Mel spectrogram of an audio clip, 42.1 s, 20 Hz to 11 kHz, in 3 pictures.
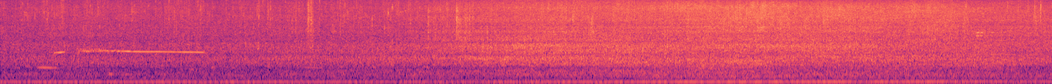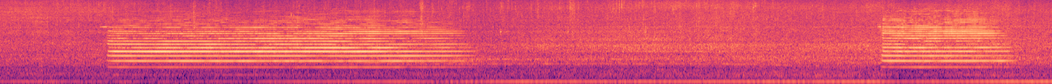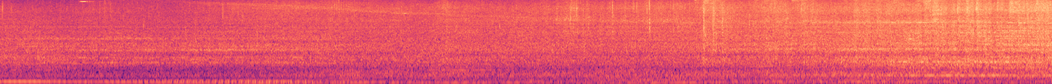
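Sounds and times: locomotive horn blast: 0:00.4 - 0:03.0, 0:15.4 - 0:20.6, 0:25.7 - 0:27.7, 0:39.7 - 0:42.0.

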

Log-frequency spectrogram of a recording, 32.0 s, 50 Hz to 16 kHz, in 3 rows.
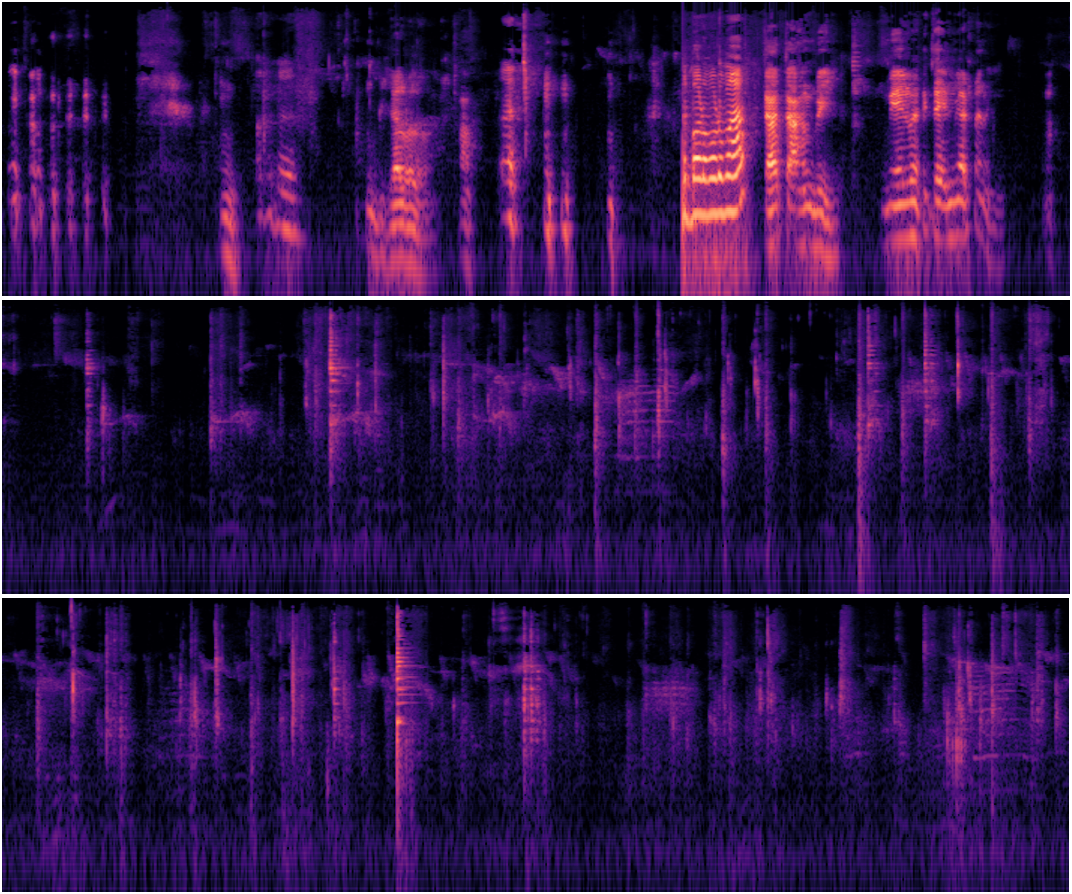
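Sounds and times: clinks and scrapes on steel plates: 0:13.9 - 0:14.5, 0:19.2 - 0:20.2, 0:25.2 - 0:25.6.

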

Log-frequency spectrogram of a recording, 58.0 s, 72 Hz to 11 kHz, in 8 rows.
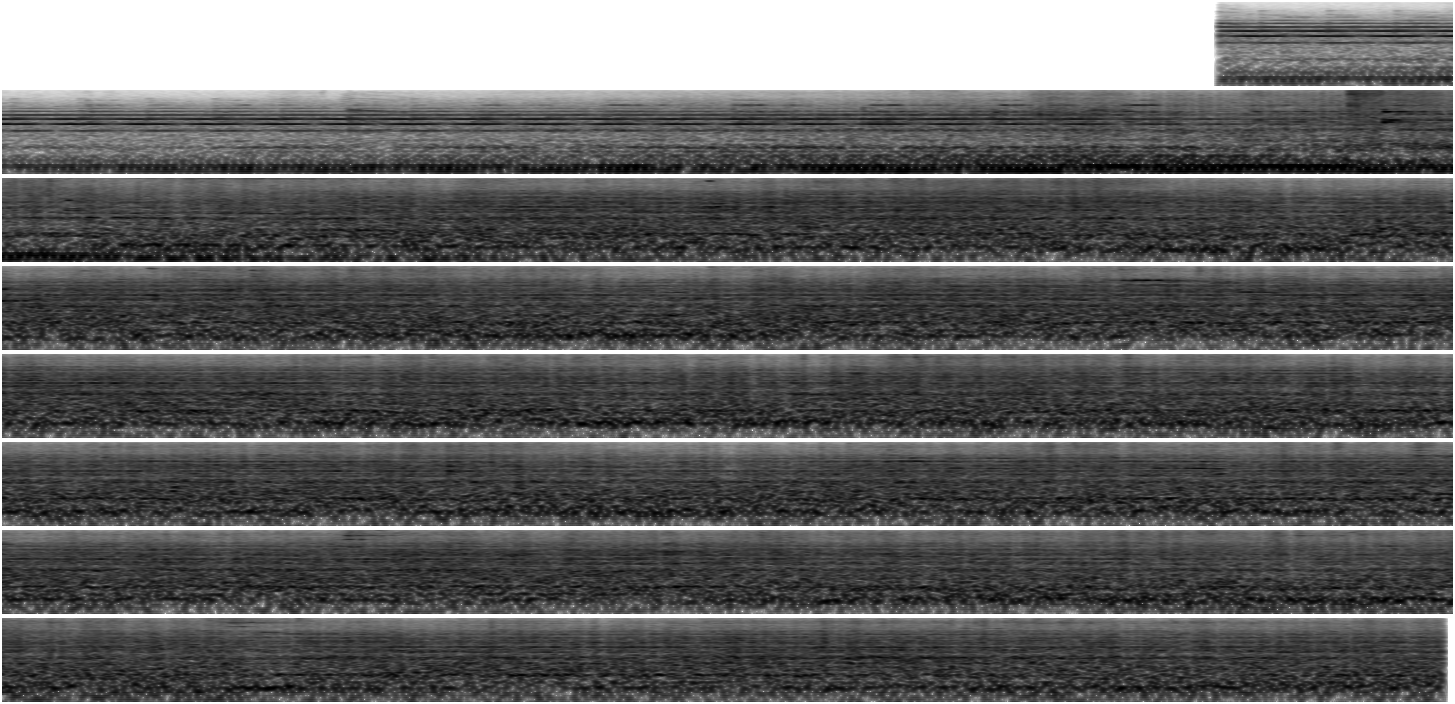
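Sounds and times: crossing bell ringing: 0:06.1 - 0:58.0
diesel locomotive engine droning: 0:06.1 - 0:58.0
train wheels clattering on rails: 0:11.6 - 0:58.0.

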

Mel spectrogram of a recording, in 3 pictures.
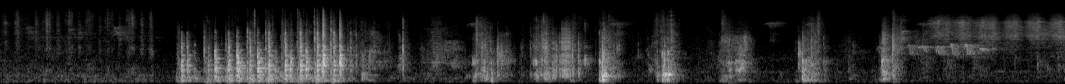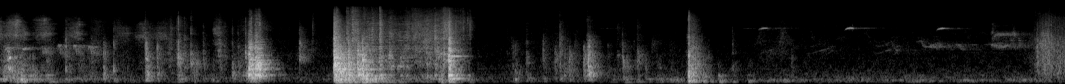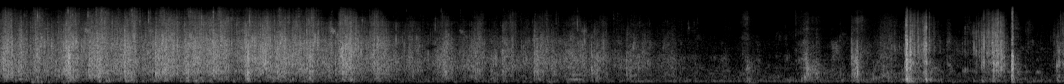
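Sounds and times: knocks and rustles: 0:01.1 - 0:03.8, 0:21.0 - 0:31.9
bird chirps: 0:09.0 - 0:12.4
water spraying from a hose: 0:21.0 - 0:28.2.

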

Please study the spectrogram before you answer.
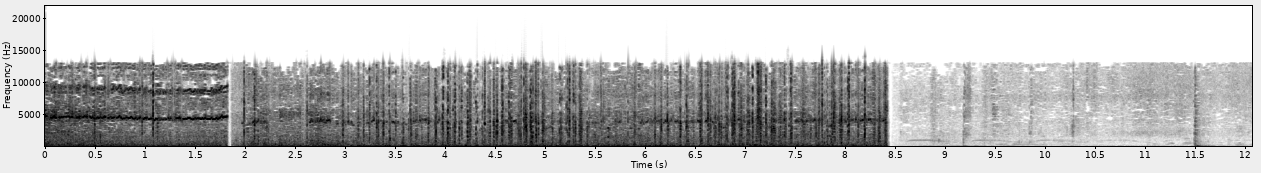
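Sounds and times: wind buffeting microphone: 0:00.0 - 0:08.5
road noise: 0:00.0 - 0:12.0.

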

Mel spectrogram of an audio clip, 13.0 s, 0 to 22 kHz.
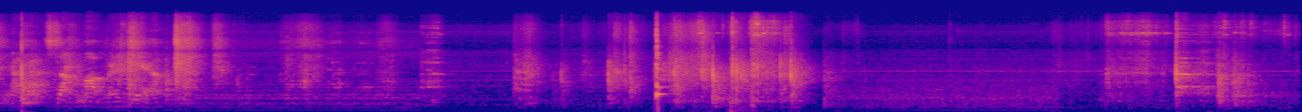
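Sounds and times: dishes and pans clattering: 0:11.8 - 0:12.8.

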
